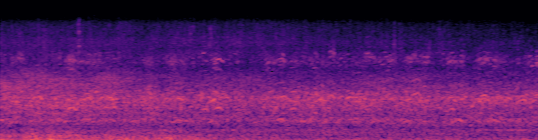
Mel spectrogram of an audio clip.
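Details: Flock of Canada geese calling at a reservoir in Utica, New York, in autumn (November); constant overlapping honking from many birds, with low rumbling background noise.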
